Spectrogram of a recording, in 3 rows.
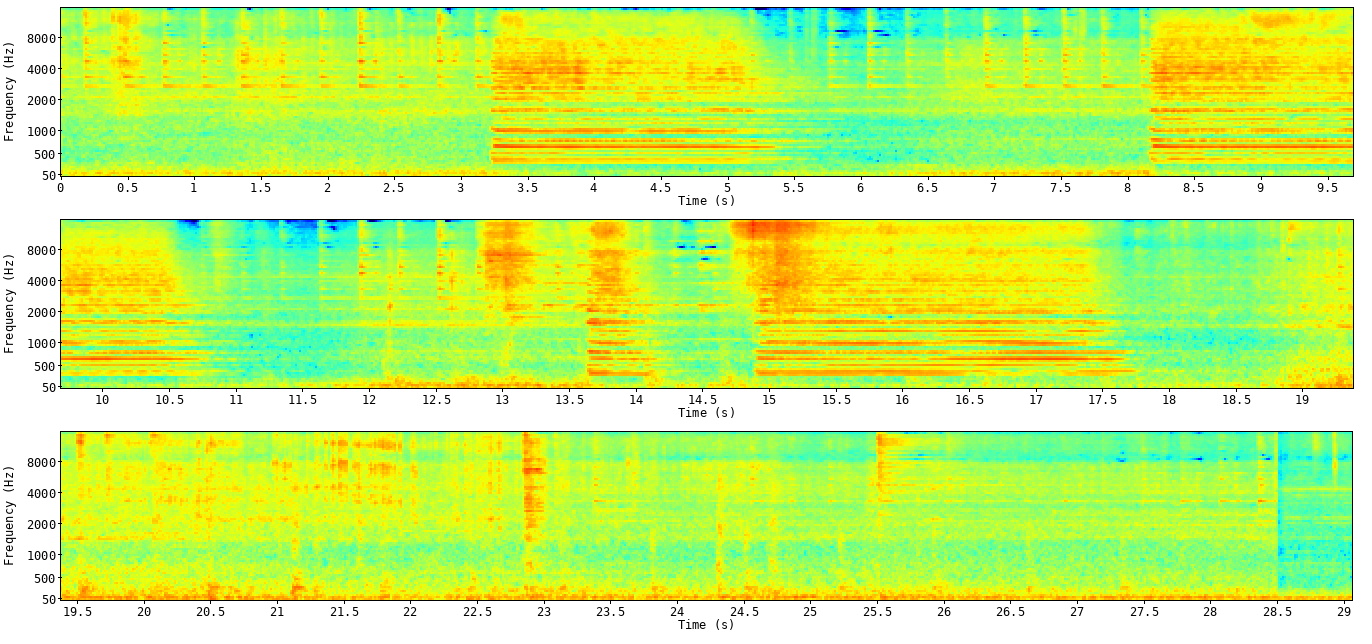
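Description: BNSF 2911's multi-note diesel locomotive horn blowing the grade-crossing signal: two long blasts, one short and one long as the locomotive approaches. The engine's running is heard under it, and after the horn the train runs past with louder rail noise.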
